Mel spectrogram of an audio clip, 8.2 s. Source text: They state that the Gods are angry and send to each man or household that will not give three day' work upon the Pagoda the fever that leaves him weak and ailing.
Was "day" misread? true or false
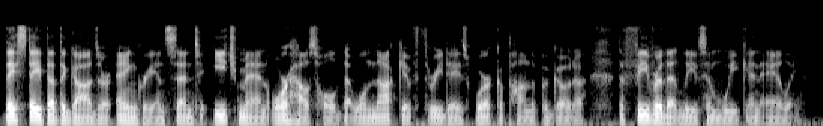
true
